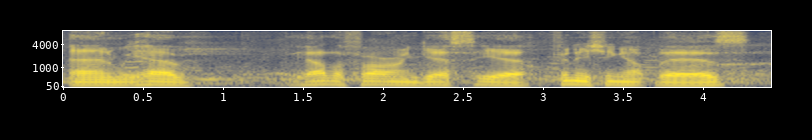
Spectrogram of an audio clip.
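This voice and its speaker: A man's voice: fairly low pitch, flat delivery, a little slow. An Australian man casually narrating a walk-around vlog at an outdoor festival, with easygoing tour-guide commentary. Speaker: vlogger. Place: outdoors at a busy public festival. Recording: loud crowd noise outdoors. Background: crowd chatter.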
